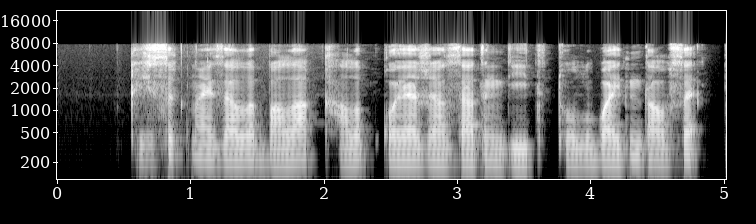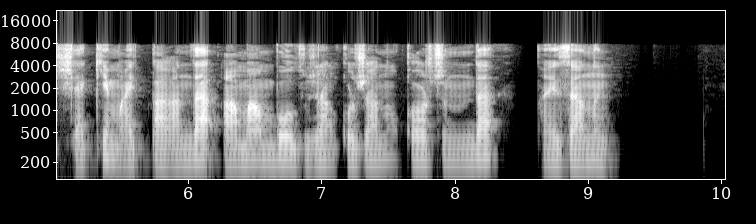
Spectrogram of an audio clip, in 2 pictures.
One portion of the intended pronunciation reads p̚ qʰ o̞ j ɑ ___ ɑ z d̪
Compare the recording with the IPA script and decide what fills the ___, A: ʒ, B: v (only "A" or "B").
A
